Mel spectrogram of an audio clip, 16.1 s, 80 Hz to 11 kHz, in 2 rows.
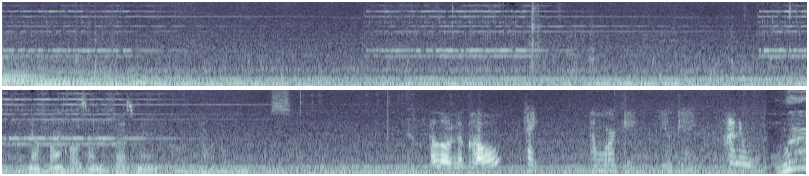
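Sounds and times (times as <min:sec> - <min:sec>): mobile phone ringtone: 0:00.0 - 0:10.9
low steady hum: 0:00.0 - 0:16.0.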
